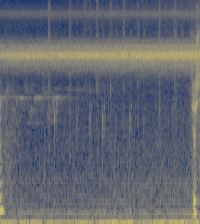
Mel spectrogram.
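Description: A steady, high-pitched insect chorus droning without a break, with a few faint ticks over it.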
